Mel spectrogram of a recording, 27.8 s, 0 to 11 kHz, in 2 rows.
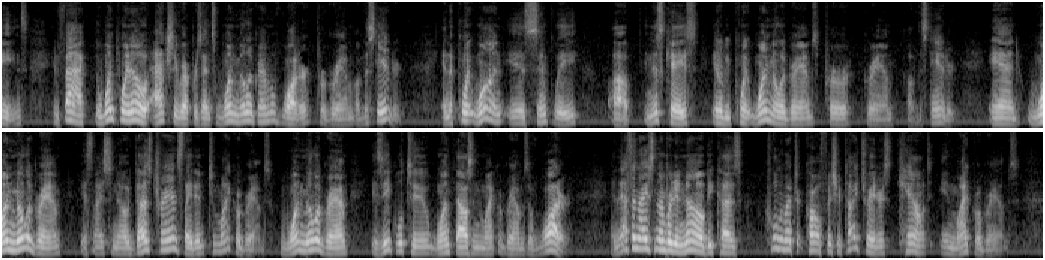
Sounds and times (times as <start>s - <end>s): Speech: 0.0s - 27.5s.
